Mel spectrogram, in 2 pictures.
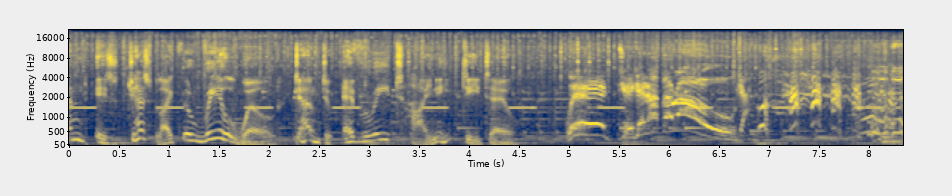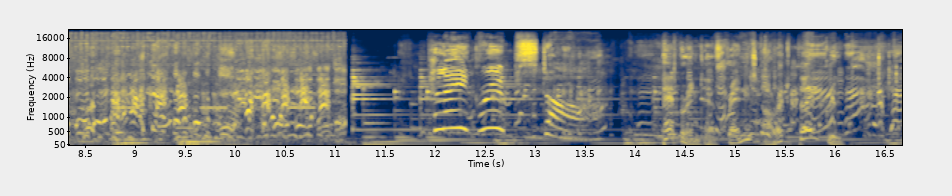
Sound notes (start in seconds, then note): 6.8 chuckles; 8.6 all laugh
